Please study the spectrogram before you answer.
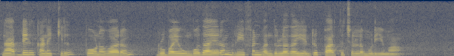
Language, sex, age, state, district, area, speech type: Tamil, female, 45-60, Tamil Nadu, Pudukkottai, rural, read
